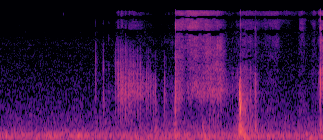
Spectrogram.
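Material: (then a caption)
Glossy paper. A fingertip and long nails rub across the glossy paper page of a large open hardcover book, making a quiet, soft brushing hiss with brighter swishing scrapes. The page edge is then lifted and bent with the fingers, giving a few sharp, crisp crinkles and snaps over a low, faint background rumble.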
